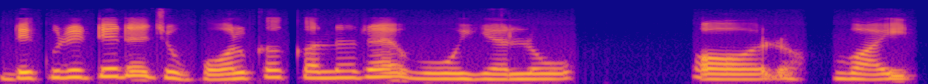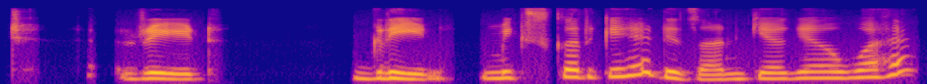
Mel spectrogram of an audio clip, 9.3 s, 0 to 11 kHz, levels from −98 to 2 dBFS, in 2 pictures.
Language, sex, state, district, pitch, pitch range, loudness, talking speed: Hindi, female, Uttar Pradesh, Lalitpur, 235 Hz, 210-275 Hz, -19 LUFS, 135 wpm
